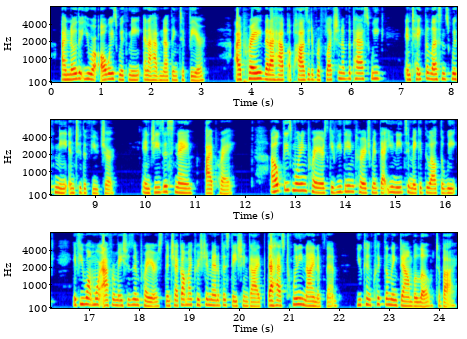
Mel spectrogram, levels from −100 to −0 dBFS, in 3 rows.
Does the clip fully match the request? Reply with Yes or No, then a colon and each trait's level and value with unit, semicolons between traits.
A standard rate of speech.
No: fast, 210 wpm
